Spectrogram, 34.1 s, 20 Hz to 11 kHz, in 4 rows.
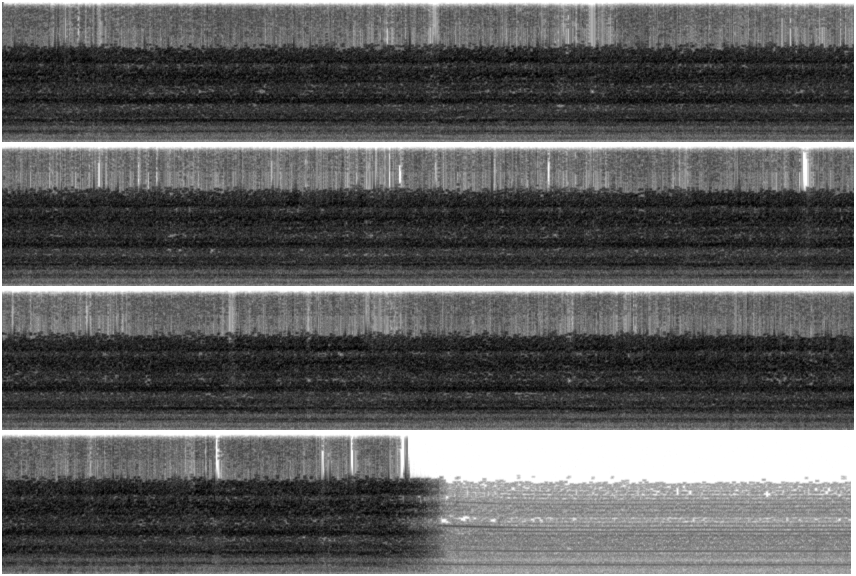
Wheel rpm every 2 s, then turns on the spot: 220, 240, 230, 230, 230, 230, 230, 230, 230, 220, 220, 220, 220, 230, 150, 0, 0.
none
